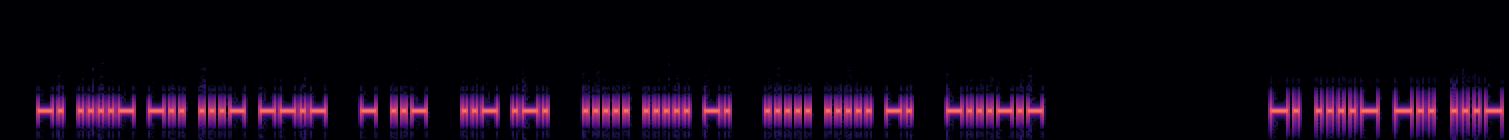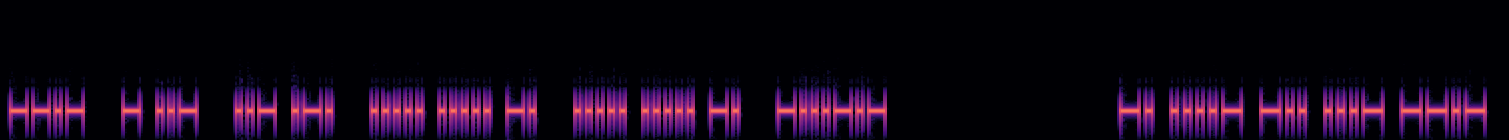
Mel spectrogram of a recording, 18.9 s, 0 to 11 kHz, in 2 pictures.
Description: Morse code, heard as a keyed tone, about 33 wpm, 700 Hz. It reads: N4DVQ TU UR 55N 55N <BK> N4DVQ TU UR 55N 55N <BK> N4DVQ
